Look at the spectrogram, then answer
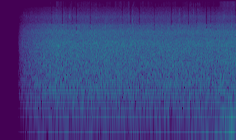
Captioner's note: water rushing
